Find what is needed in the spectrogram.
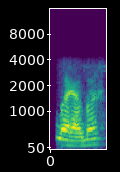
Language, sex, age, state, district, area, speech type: Gujarati, male, 18-30, Gujarat, Mehsana, rural, conversation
